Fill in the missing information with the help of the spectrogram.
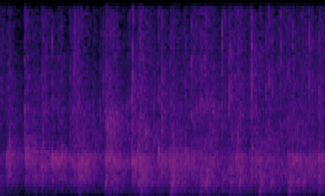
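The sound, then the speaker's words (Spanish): A crowd applauds steadily, many hands clapping in a dense, continuous patter at moderate loudness, with no voices standing out; the applause is given for the people in Germany. “Ya le hubiera dado usted un aplauso a la gente que está en Alemania.”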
